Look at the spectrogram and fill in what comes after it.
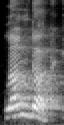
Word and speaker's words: Languedoc: I think it's the Languedoc. Am I pronouncing? – Yes. Languedoc.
